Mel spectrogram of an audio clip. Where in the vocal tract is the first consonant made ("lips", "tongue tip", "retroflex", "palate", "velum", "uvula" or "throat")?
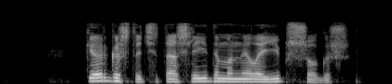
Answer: velum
